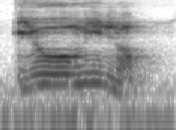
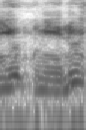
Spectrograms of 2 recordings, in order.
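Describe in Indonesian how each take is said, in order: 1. Ada vokal panjang dan tidak ada glottal stop. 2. Ada glottal stop sebelum m.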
